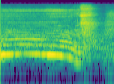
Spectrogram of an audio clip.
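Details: Riley, a female Boxer trained to howl on command, gives the University of New Mexico Lobo howl: a steady, harmonic howl lasting about a second that then slides down in pitch, ending in a short noisy burst.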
